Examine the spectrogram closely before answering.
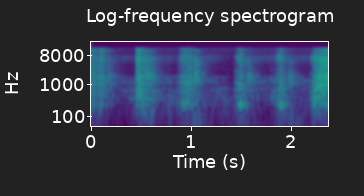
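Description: A printer starts up on its own and whirs into action, its mechanism sweeping back and forth in a steady rhythm of rising bursts roughly every half second, with no voices.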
